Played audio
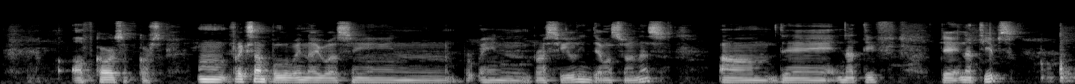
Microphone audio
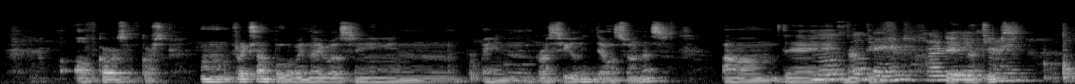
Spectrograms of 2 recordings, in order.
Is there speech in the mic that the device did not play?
Yes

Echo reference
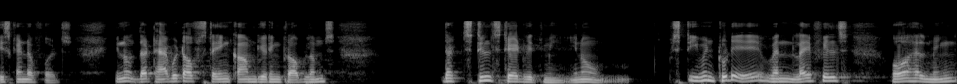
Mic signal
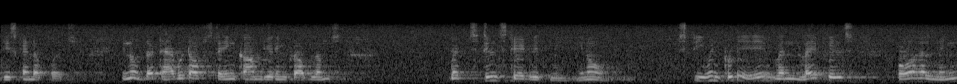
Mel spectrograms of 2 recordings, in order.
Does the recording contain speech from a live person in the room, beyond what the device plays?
No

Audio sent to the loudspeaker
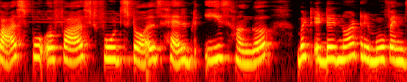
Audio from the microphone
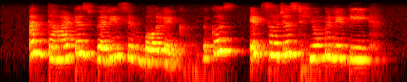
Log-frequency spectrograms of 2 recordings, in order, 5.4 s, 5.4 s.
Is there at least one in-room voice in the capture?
Yes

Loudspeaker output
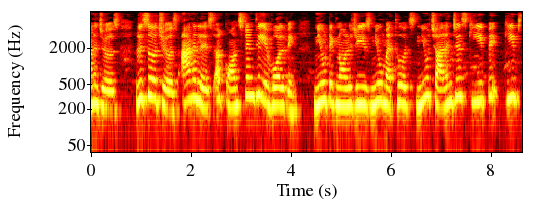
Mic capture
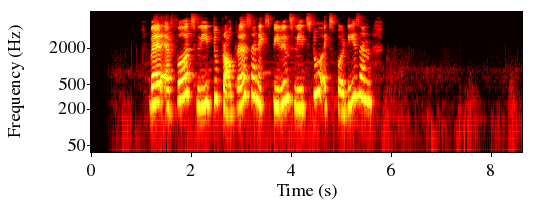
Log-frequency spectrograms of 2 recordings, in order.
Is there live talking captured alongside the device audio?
Yes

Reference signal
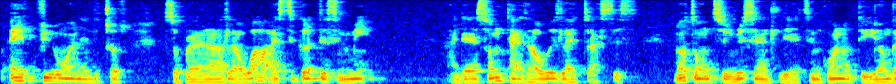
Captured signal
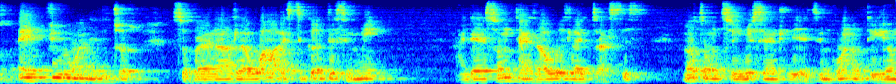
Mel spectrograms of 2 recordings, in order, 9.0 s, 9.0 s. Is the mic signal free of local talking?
Yes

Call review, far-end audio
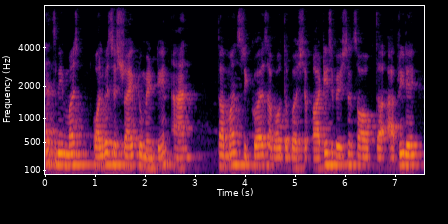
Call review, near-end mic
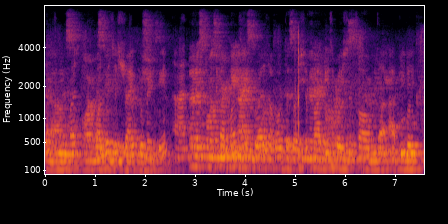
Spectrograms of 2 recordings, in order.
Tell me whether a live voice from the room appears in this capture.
Yes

